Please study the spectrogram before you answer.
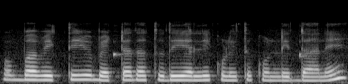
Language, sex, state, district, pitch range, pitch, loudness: Kannada, female, Karnataka, Bangalore, 190-210 Hz, 200 Hz, -15 LUFS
